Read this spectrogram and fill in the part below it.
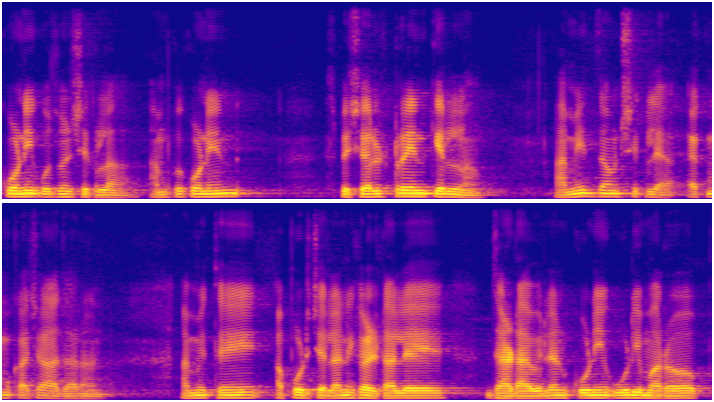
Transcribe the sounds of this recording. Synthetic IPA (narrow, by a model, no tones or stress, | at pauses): koɽ̃iːʔod͡zuːnɕiklaa̰mkakoɽ̃iːn | speɕəlʈɾenkelːã | amiːt͡sd͡zaunɕikljaekməkat͡ɕjaːd̪ʱaɾan | amit̪ʰẽapoɽt͡ɕelanikʰeɭʈaled͡zʱaɽaʋeljankoɽ̃iʔuɽimaɾəp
